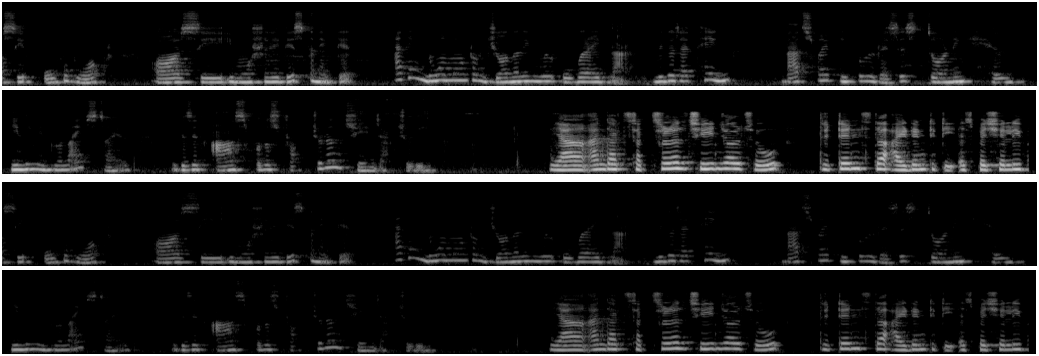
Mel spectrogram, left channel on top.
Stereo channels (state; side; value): quieter; right; 11.3 dB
